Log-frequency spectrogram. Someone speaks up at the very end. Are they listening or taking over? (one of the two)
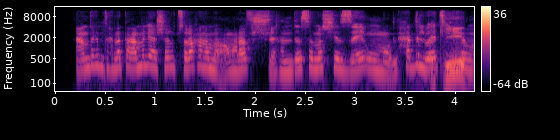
taking over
